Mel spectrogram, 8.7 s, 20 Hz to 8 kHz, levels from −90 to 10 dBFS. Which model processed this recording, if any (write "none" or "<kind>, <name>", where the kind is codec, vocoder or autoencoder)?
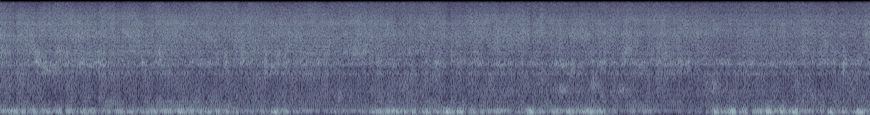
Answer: codec, ZipCodec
